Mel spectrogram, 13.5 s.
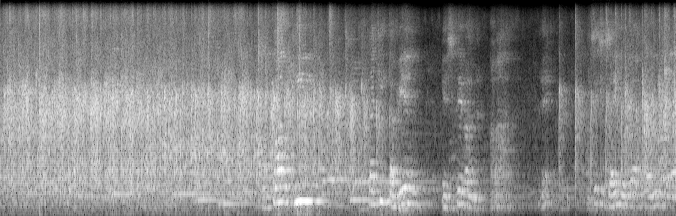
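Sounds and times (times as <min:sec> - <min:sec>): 
crowd applause: 0:00.0 - 0:08.0, 0:11.2 - 0:13.5
speech: 0:08.8 - 0:10.2.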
